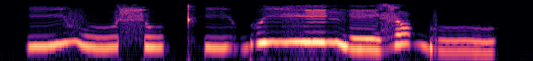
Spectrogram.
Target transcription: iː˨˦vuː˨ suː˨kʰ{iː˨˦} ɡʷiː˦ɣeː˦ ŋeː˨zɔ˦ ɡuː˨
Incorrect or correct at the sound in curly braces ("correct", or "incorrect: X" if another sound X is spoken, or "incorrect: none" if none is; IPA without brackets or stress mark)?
incorrect: iː˨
